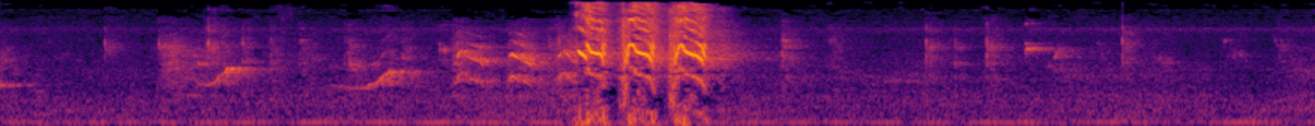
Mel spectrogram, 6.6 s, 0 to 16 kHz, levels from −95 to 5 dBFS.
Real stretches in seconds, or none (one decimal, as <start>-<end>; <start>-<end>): none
